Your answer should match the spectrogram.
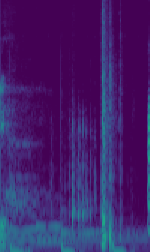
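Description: Soft background music with sustained tones, over a few low bumps and one sharp knock about a second and a half in, as a painted miniature is handled and set down on a desk.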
